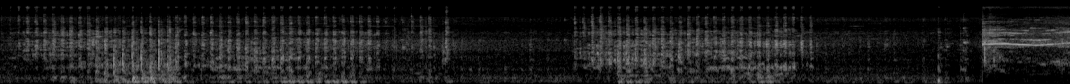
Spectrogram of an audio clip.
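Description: Chapaka, a hand-held electric jigsaw-type wood cutter, sawing through a thin board with a fast, even stroke in two spells: about three seconds from just after the start, then about two seconds more after a short pause.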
